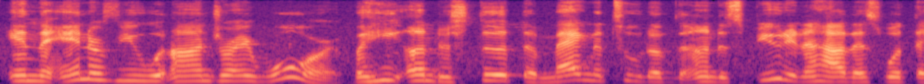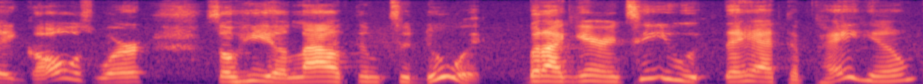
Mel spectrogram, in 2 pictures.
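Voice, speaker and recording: A man co-hosting a boxing podcast, arguing insistently and repeating points for emphasis. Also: high voice. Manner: insistent, lecturing, emphatic repetition. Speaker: podcast co-host. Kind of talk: heated casual debate.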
